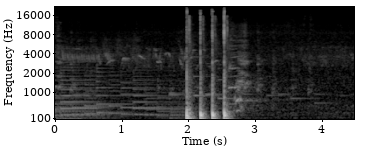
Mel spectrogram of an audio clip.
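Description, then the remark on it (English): Four firm, evenly spaced, loud knocks on a wooden door, rapping out over a soft musical background that keeps playing underneath. “You there! Get the bloody door!”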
